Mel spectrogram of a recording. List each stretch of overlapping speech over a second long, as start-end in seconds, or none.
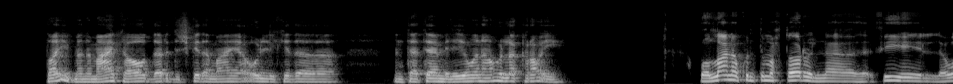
none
